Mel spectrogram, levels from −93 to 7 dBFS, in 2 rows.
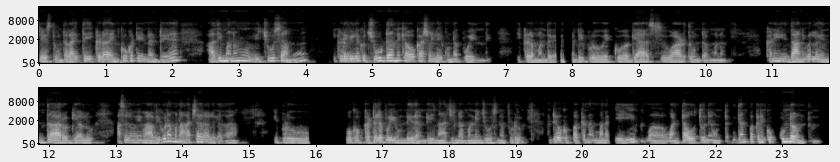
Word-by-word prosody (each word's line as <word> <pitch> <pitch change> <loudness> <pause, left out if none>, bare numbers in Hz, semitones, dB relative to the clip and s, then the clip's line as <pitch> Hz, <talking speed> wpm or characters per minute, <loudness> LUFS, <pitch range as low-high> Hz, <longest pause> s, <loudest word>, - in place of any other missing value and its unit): చేస్తూ 145 0 -1
ఉంటారు. 130 +1 -2
అయితే 160 +2 -4
ఇక్కడ 160 -1 -1 0.2
ఇంకొకటేంటంటే, 150 -5 -2 0.7
అది 165 +7 +4
మనము 185 +3 +5
అవి 155 -2 -4
చూసాము. 180 -9 +1 0.5
ఇక్కడ 170 -1 -2
వీళ్ళకి 175 +1 +1
చూడ్డానికి 195 +2 +6
అవకాశం 170 +2 0
లేకుండా 140 +2 -3
పోయింది. 165 - -6 0.5
ఇక్కడ 130 -1 -2
మన 125 0 -1
దగ్గరెందుకంటే 130 +2 -5
ఇప్పుడు 135 0 -3 0.2
ఎక్కువ 135 +2 -4 0.2
గ్యాసు 130 +1 -2
వాడుతూ 125 0 -2
ఉంటాం 120 -1 -7
మనం. 120 0 -4 0.6
కానీ, 180 +3 +2 0.2
దానివల్ల 155 +2 +1
ఎంత 145 +3 -1
ఆరోగ్యాలు, 135 0 0 0.5
అసలు 160 -2 -3
మేమవి 140 -1 -1
గూడా 230 +3 +7
మన 190 - +4
ఆచారాలు 165 -6 +1
గదా! 125 +5 -8 0.7
ఇప్పుడు 145 +1 -2 0.9
ఒక 150 0 -4
కట్టెల 160 +3 +2
పొయ్యుండేదండి. 140 -4 0
నా 130 - +2
చిన్నప్పుడు 135 -1 -2
నేను 135 -1 -2
జూసినప్పుడు. 130 -1 -4 0.4
అంటే 150 +4 -6
ఒక - - -5
పక్కన 150 +8 -4 0.2
మనకి 140 -1 -3 0.4
వ 130 - -2 0.3
వంట 130 +5 -2
అవుతూనే 155 +3 -1
ఉంటది. 160 - -10
దాని 180 +1 -1
పక్కనింకో 180 -2 +1 0.2
కుండ 195 +1 +11
ఉంటుంది. 190 +9 -9
145 Hz, 135 wpm, -22 LUFS, 130-170 Hz, 0.9 s, కుండ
